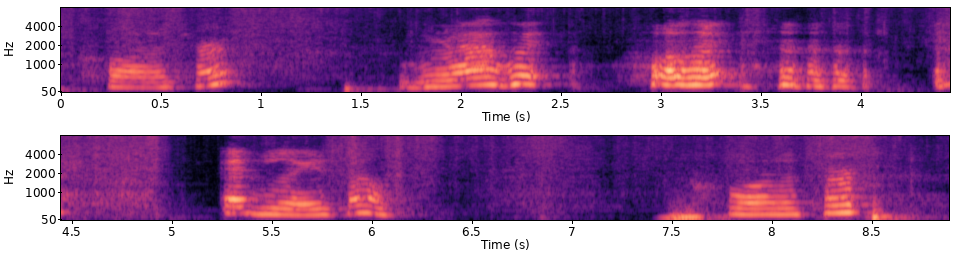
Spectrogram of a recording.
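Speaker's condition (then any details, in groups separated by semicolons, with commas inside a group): Head and neck cancer; tracheostomy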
